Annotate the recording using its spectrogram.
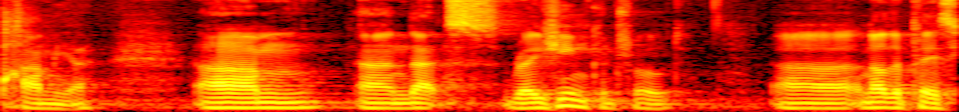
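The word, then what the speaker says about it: Apamea: The place that we were shown earlier by Tim was Afamia, that's how the Arabs pronounce it, but Apamia, and that's regime-controlled.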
